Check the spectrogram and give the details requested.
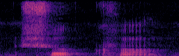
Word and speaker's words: সূক্ষ্ম: এর উচ্চারণটা খেয়াল করুন, সূক্ষ্ম। এই লক্ষ্মী এবং সূক্ষ্ম এগুলোতে সানুনাসিক উচ্চারণ হচ্ছে।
